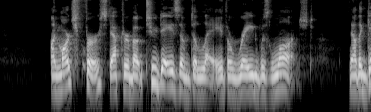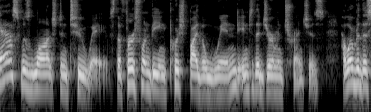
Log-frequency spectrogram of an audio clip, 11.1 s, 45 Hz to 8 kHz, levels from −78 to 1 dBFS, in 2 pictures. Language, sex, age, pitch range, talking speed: English, male, 30-49, 120-155 Hz, 190 wpm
